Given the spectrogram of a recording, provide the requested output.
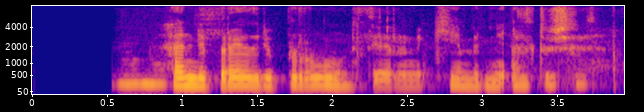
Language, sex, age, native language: Icelandic, female, 15, Icelandic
